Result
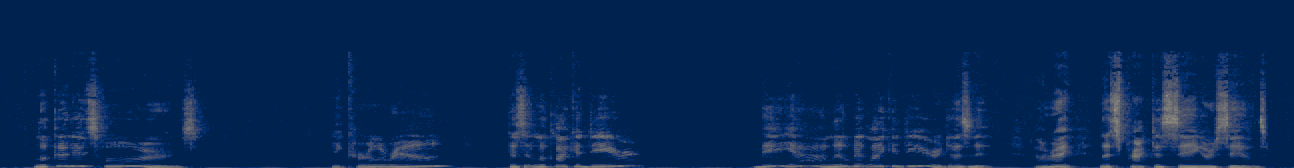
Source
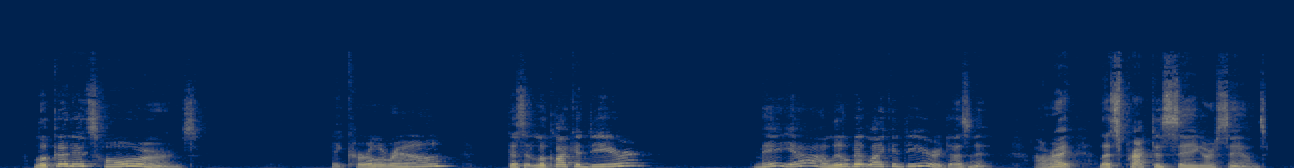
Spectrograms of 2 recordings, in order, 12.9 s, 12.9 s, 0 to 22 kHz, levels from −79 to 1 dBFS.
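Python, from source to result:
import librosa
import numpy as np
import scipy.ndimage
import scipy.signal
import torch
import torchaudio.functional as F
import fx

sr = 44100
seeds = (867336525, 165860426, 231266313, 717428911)

p1 = fx.rider(x, sr, range_db=10, speed_s=0.5)
p2 = x + F.gain(torch.from_numpy(p1), 1.0).numpy()
p3 = scipy.signal.sosfilt(scipy.signal.cheby1(2, 1.0, [120.0, 3800.0], 'bandstop', fs=sr, output='sos'), p2)
y = F.gain(torch.from_numpy(p3), -3.5).numpy()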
